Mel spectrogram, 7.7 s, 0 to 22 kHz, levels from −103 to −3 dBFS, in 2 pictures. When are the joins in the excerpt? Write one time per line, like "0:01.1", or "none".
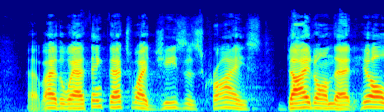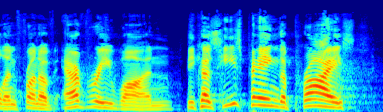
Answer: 0:02.7
0:05.6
